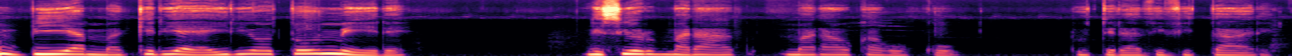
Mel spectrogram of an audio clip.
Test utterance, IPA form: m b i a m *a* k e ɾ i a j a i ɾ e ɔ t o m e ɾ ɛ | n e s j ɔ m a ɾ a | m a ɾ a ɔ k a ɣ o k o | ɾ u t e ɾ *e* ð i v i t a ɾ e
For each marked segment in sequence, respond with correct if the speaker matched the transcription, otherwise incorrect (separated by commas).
correct, incorrect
